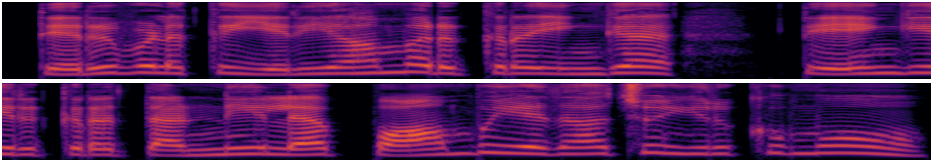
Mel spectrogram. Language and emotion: Tamil, fearful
